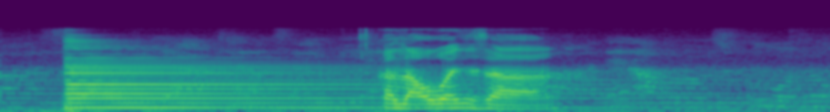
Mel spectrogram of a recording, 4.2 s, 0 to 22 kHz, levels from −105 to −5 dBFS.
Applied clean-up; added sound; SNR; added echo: none; Acoustic guitar; 2 dB; none.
